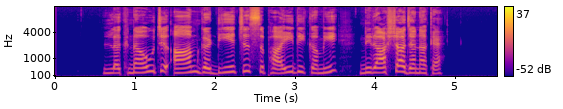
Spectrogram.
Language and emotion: Dogri, disgusted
